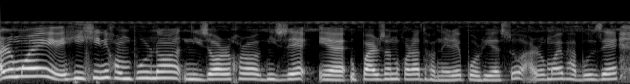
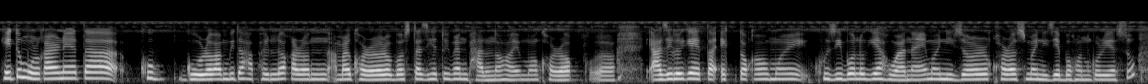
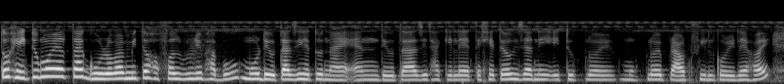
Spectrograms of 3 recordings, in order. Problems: none marked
